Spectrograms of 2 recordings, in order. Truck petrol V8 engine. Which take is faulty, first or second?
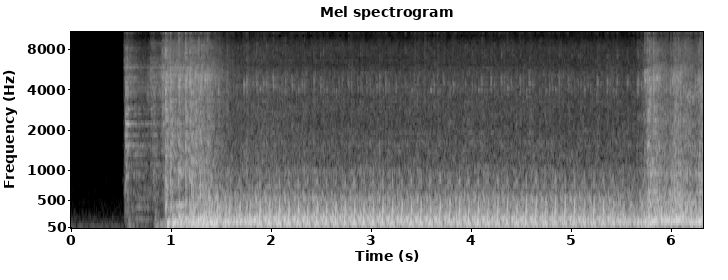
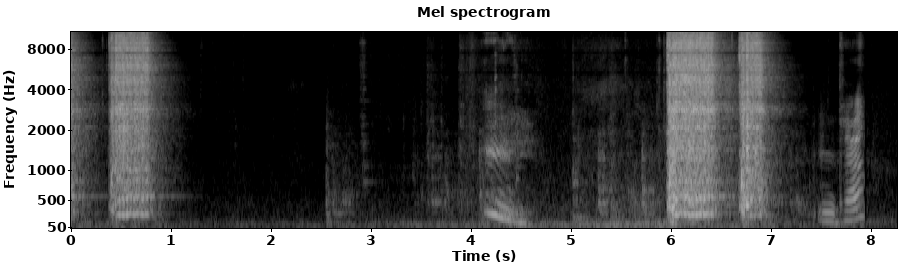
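second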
